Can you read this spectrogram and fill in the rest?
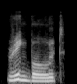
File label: "ringbolt", Indian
